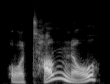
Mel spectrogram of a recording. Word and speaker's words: autumnal: So in the case of the word autumn, we drop that ungainly N. Yet with autumnal, both letters get their time to shine.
